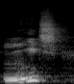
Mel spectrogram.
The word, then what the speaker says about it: Nietzsche: good and evil and yes I said Niche because it's the way we say it in French and I hate pronouncing his name in English so it's either going to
